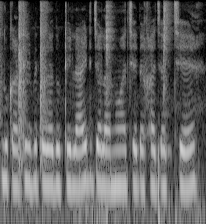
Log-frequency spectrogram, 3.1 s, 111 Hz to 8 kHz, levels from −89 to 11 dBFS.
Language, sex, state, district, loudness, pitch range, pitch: Bengali, female, Assam, Hailakandi, -17 LUFS, 225-240 Hz, 230 Hz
